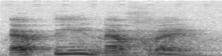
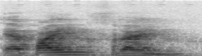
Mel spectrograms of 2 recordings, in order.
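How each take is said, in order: First: The middle sounds like 'pee-nef', with 'nef'. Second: The middle sounds like 'pine', without 'nef'. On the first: The speaker calls it right. "जब नेफ्रा शब्द आता है तो गुर्दा" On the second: The speaker calls it wrong. "गलत है"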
